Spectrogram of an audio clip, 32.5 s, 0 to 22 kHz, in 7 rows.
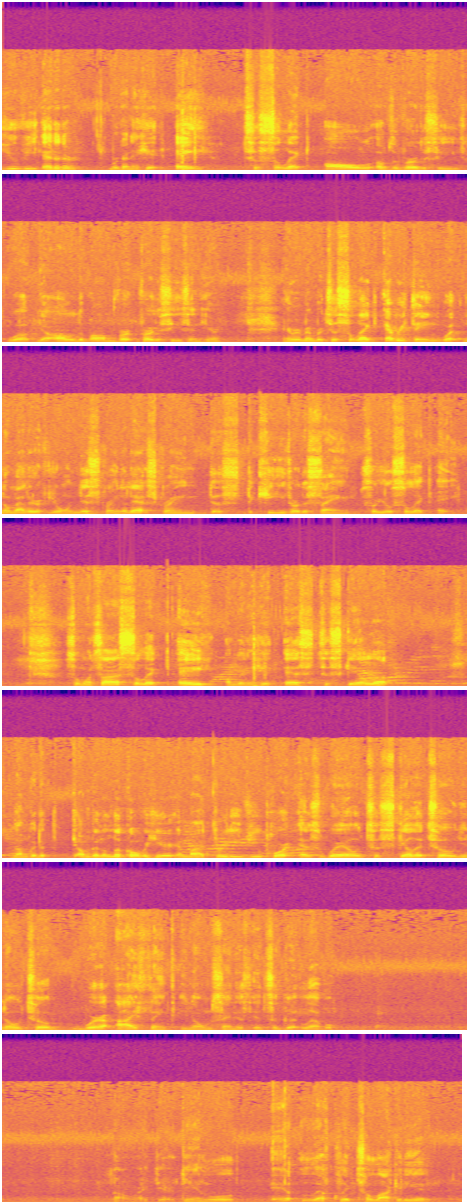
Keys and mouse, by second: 1.8 a, 16.4 s, 30.5 click.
